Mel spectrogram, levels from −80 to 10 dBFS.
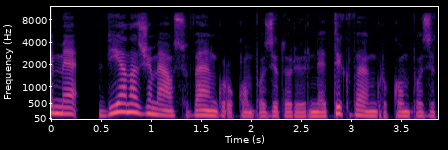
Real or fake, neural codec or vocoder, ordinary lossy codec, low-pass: real; none; MP3, 64 kbps; 9.9 kHz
